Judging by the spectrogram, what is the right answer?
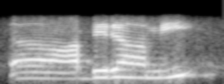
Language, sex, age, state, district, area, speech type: Tamil, female, 45-60, Tamil Nadu, Ranipet, urban, conversation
